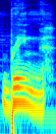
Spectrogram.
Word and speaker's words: bring: El verbo traer en el presente de inglés es bring. Se pronuncia como se escribe, solo que mantienes tu lengua un poco más atrás para que suene menos superficial.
